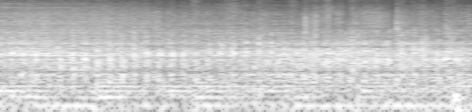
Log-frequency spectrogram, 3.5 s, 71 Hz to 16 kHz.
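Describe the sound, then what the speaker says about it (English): A helicopter in the video game GoldenEye 007: Reloaded gives off a steady pulsing rotor throb with a low engine drone, loud and continuous and without voices. "Bond, you need to use an RPG to take down that helicopter"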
